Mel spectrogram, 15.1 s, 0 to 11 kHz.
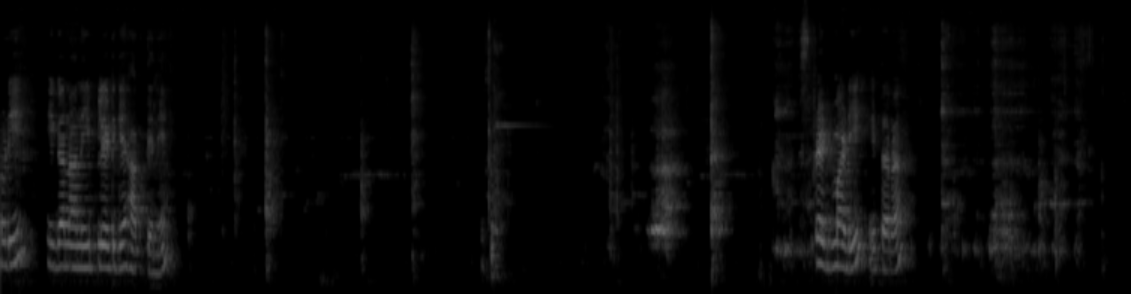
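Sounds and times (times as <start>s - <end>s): faint metallic ring: 6.5s - 7.4s
metal spoon scraping a pan: 12.6s - 14.7s.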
